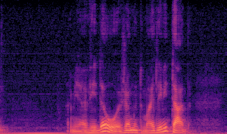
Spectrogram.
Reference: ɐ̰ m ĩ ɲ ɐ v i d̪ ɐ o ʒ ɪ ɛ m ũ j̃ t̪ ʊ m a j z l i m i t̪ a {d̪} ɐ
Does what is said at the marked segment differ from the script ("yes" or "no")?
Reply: no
